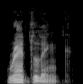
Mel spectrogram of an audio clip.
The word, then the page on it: red ink: British English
